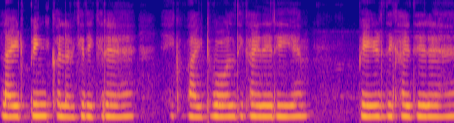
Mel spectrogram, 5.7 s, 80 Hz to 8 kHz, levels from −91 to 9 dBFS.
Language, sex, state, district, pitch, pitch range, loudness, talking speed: Hindi, female, Uttar Pradesh, Etah, 260 Hz, 255-265 Hz, -17 LUFS, 200 wpm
